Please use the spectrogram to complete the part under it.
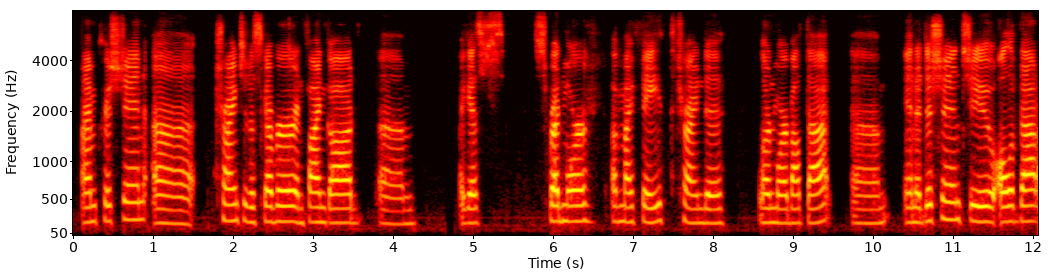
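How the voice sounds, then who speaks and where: A woman's voice: medium pitch, dry recording. A woman of twenty-one from Texas giving a casual self-introduction as a student on a podcast. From Fort Worth, Texas, United States. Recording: muffled lo-fi dry audio.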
